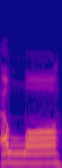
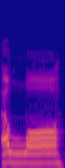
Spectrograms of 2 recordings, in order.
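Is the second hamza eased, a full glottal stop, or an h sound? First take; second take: glottal stop; glottal stop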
